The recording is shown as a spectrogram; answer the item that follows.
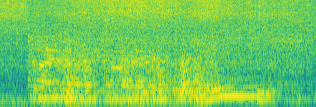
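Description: Chicken livers sizzling hard in a hot stainless skillet as brandy is poured in to deglaze, the hiss rising sharply a moment in as the alcohol hits the pan and catches fire.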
